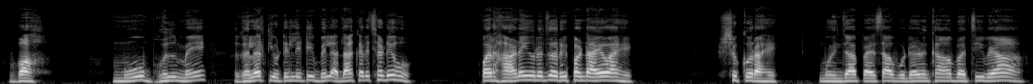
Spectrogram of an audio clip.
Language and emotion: Sindhi, happy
